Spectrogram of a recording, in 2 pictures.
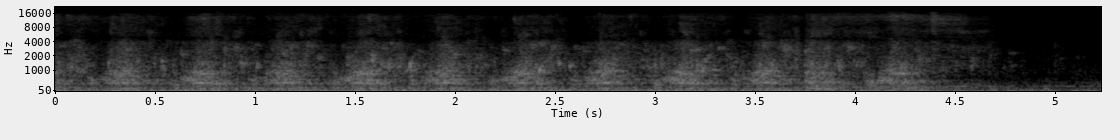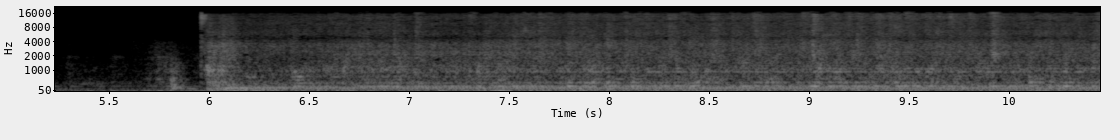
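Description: A washing machine finishes a short agitation of rhythmic sloshing and churning. After a brief near-silent lull, the drain pump kicks in abruptly with a steady humming whir over continuous rushing water, all fairly quiet.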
